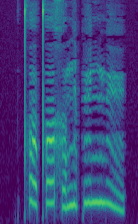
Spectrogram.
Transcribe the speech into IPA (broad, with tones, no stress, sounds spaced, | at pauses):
t̪ʰ ɤ˥˩ t̪ʰ ɤ˥ x ɤ˧˥ n̪ i˧ p y˥ n m y˥˩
